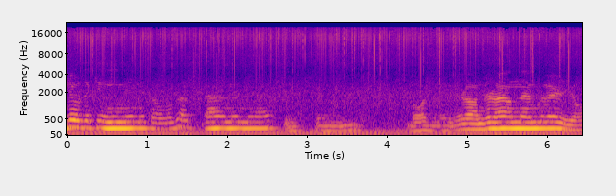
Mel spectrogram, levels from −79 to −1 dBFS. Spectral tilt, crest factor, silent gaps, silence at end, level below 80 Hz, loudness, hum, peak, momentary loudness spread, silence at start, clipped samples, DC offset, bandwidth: -6.5 dB/octave; 18 dB; none; 0 s; -36 dBFS; -20 LUFS; none; -2 dBFS; 14 LU; 0 s; under 0.1%; under 0.1%; 19.5 kHz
